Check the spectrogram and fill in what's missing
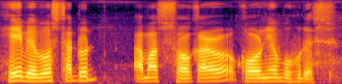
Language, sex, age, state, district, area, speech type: Assamese, male, 45-60, Assam, Golaghat, urban, spontaneous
